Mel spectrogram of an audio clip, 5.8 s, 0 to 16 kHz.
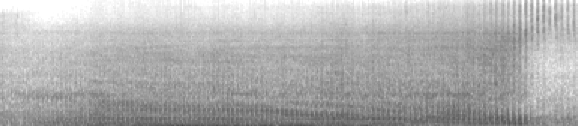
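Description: A Mash 400 motorcycle ridden on a tarmac track, its engine pulsing in a loud, close, steady throb that holds for about five seconds and then eases off sharply near the end, with no talking.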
